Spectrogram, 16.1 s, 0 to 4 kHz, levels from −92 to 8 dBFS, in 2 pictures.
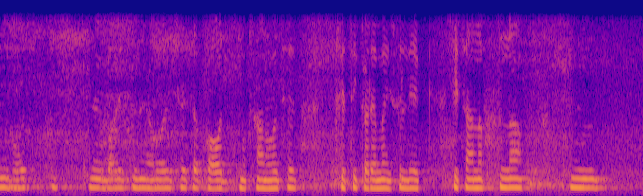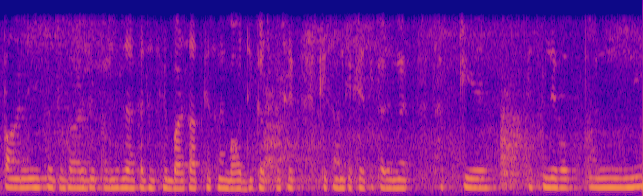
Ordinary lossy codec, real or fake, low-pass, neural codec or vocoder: none; real; 3.6 kHz; none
